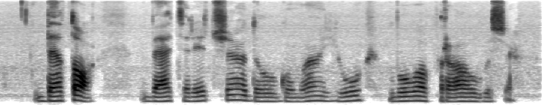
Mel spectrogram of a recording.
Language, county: Lithuanian, Klaipėda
